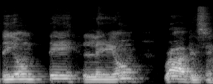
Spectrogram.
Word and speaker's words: Deonte Leon Robinson: So I wanted to go with how it's actually pronounced, which is Deonte Leon Robinson. That's how you actually pronounce that.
